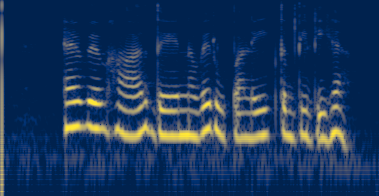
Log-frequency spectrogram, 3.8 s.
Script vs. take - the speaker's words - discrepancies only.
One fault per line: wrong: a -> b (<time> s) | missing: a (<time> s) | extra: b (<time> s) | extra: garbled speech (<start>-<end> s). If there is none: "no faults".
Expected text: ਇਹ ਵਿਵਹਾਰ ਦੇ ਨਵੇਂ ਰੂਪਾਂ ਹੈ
extra: ਲਈ ਇੱਕ ਤਬਦੀਲੀ (2.5 s)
